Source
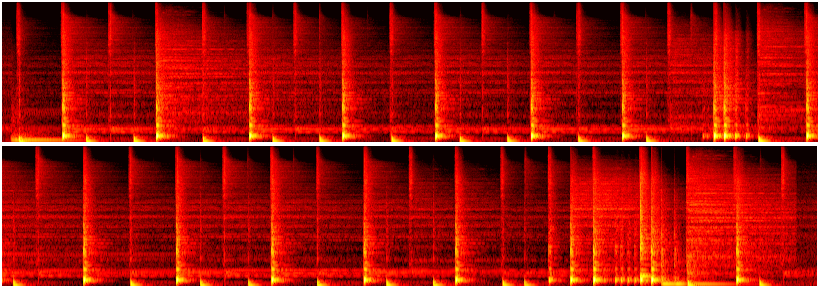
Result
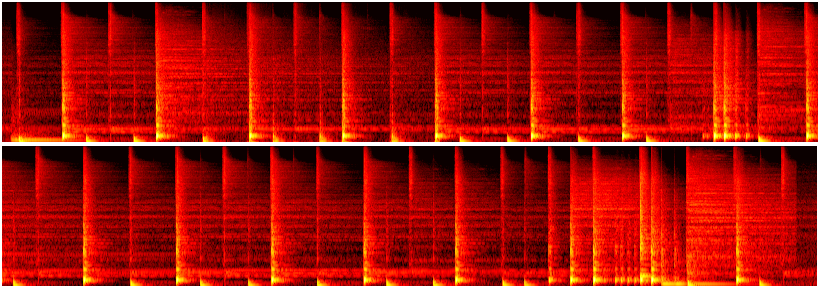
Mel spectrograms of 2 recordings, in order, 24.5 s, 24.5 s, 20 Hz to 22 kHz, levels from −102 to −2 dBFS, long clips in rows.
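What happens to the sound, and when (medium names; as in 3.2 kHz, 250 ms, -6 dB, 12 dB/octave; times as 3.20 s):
3.06–6.56 s: comb filter that takes the minimum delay 4.8 ms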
